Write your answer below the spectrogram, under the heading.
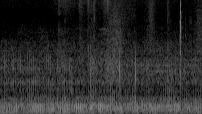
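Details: Steady low purr from a kitten at play, an even rumbling texture with a few faint taps and one sharp click near the end.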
